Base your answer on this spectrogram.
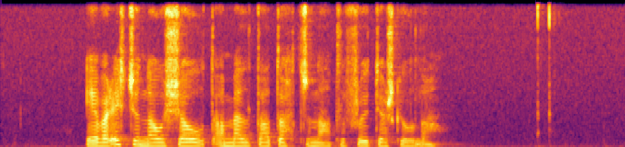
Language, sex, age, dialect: Faroese, female, 36-60, Suðurstreymoy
